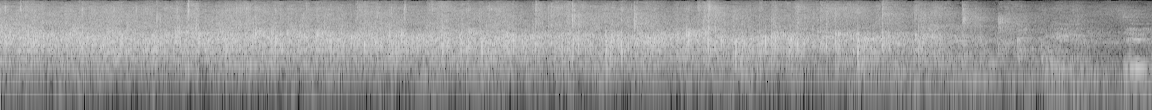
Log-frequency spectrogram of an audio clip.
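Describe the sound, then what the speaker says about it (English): A live show audience breaks into a big round of applause, loud, dense clapping from a large crowd held steady for about five seconds before fading away at the end. "Please give a big round of applause."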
